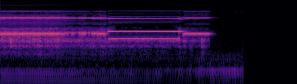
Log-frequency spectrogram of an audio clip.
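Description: An electronic machine-noise sound effect standing in for the card-shuffling machine at work: a steady buzzing tone that switches to a different two-note tone about a second and a half in, switches back about a second later, and fades out a little after three seconds.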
